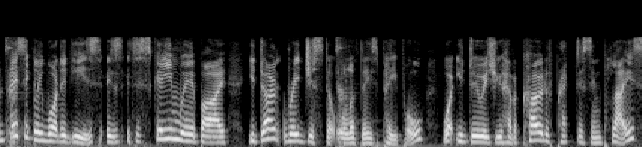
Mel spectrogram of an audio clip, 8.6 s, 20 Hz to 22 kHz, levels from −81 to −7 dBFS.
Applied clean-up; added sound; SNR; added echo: neural separator model SepFormer DNS4.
